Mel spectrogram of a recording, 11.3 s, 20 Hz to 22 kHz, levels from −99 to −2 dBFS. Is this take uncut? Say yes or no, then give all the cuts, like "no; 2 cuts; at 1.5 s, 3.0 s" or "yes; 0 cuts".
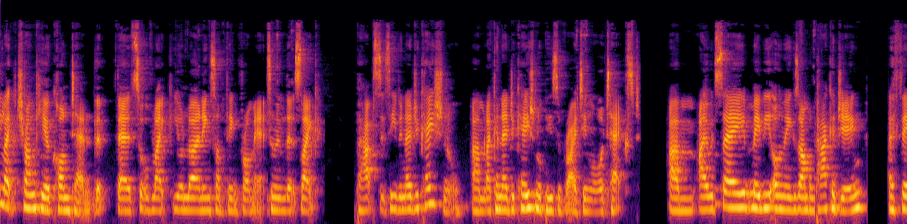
no; 4 cuts; at 1.2 s, 3.3 s, 8.9 s, 10.2 s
